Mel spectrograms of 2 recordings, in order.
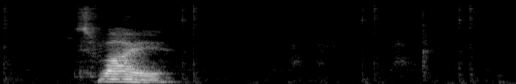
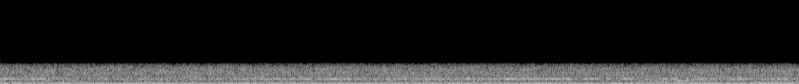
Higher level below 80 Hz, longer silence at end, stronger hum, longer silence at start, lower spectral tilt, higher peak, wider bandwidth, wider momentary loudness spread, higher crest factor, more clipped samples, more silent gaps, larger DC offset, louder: second, -68 dBFS vs -30 dBFS; first, 3.5 s vs 0 s; neither; first, 0.8 s vs 0 s; second, -6.5 dB/octave vs -18.5 dB/octave; first, -2 dBFS vs -10 dBFS; first, 16.5 kHz vs 1 kHz; first, 20 LU vs 2 LU; first, 22 dB vs 14 dB; neither; neither; second, under 0.1% vs 6%; first, -18 LUFS vs -26 LUFS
